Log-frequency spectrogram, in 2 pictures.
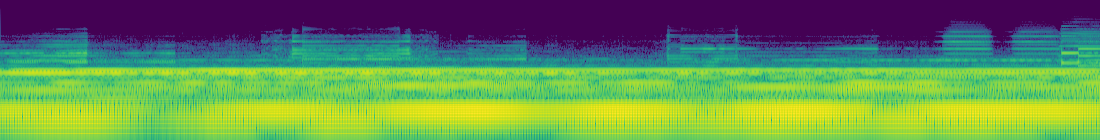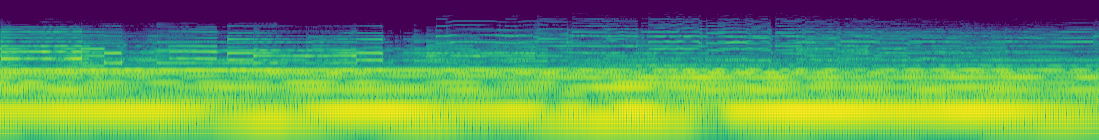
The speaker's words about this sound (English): music drifts in, and it's just this dark, droning, and really beautiful wash of sounds.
